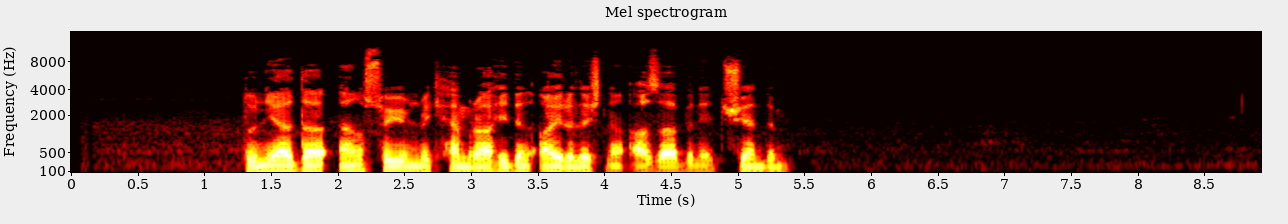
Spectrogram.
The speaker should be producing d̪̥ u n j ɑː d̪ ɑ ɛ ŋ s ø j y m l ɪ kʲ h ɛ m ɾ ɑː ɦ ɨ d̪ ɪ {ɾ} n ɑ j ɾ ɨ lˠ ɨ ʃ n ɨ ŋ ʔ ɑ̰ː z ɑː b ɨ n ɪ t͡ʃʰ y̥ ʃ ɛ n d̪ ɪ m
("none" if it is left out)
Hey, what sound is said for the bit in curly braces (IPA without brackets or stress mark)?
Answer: none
